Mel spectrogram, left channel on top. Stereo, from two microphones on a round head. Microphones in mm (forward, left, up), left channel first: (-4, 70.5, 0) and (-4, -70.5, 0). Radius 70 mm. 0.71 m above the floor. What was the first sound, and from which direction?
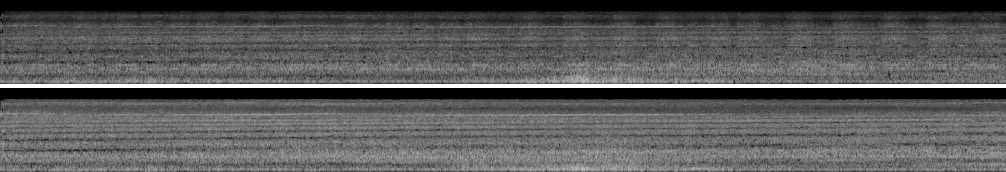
A drone, 50° right (ahead or behind).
